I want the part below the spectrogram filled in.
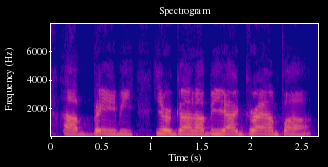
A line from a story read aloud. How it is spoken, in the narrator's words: He laughed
